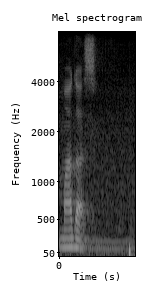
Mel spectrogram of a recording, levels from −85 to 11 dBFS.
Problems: constant background noise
